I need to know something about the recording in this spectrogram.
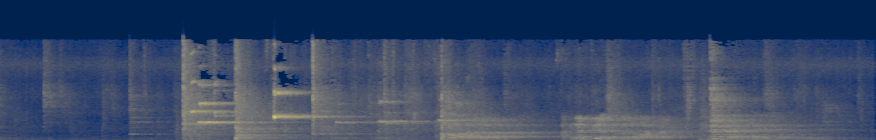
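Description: Badminton play: trainers squeaking on the wooden hall floor and three sharp racket strikes on the shuttlecock, the loudest about halfway through.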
